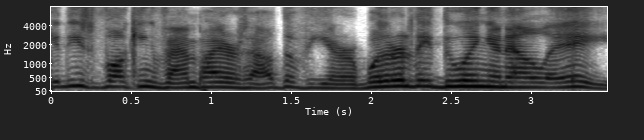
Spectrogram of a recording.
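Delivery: put-on loud Mexican vato accent. Mimicking how an audiobook reader voices a character, stereotypical mexican accent. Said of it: "the guy does like a very stereotypical Mexican".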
